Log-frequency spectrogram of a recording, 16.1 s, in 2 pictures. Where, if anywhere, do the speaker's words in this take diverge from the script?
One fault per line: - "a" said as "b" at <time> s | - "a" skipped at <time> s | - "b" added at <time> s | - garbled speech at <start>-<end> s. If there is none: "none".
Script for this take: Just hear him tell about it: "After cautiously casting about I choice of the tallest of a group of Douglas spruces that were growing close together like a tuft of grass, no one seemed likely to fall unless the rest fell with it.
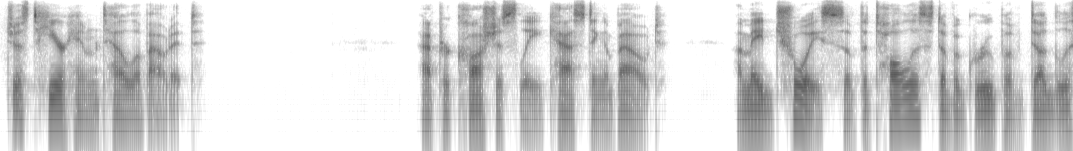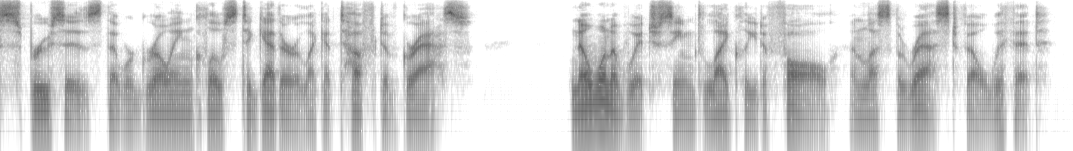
- "made" added at 5.6 s
- "of which" added at 12.6 s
